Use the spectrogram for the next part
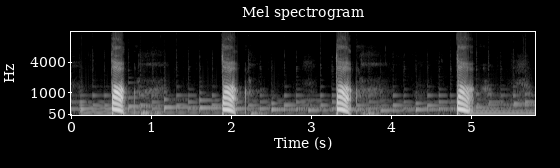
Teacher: The tongue tip does not move. The tongue root retracts. The throat tightens. The T becomes heavier, more resonant, less crisp. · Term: the heavy ta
